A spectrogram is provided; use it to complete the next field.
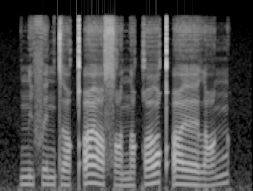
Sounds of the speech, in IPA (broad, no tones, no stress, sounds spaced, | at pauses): n i f e ŋ t əː qʼ ɛː sˤ ɑ n a q uː qʼ ɛː l ɑ ŋ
